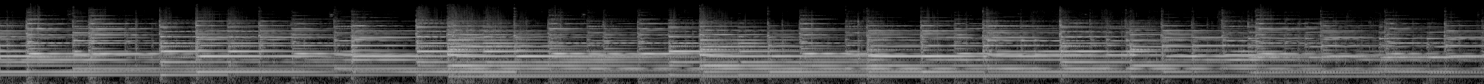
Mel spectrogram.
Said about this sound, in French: Tous les carillons sont différents. À Castres, il y a, il me semble, 34 cloches aujourd'hui. Oui, 34 cloches, oui, c'est exact.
